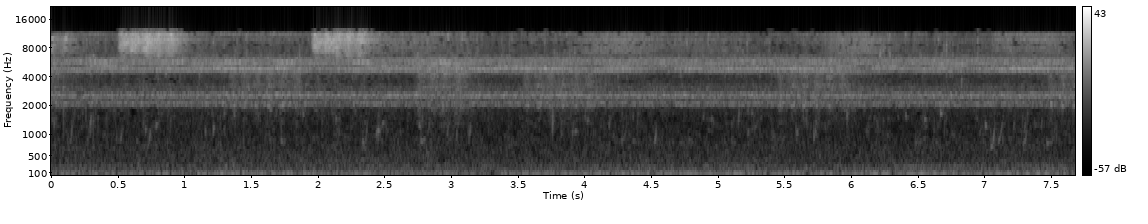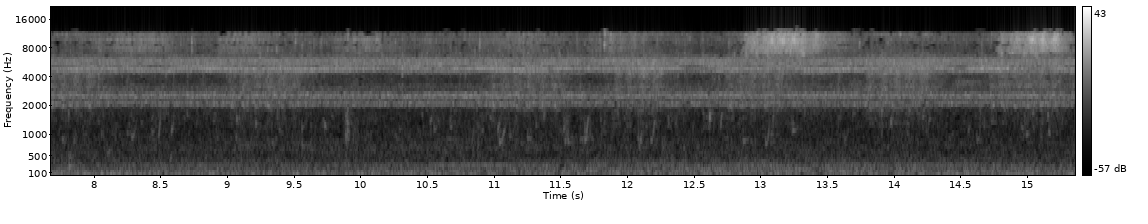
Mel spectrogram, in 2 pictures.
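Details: A continuous cricket chorus from a North Georgia Mountains backyard beside a goldfish and koi pond, with dense overlapping high-pitched trilling. Short, hissy bursts break in now and then above it, over faint low background noise.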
